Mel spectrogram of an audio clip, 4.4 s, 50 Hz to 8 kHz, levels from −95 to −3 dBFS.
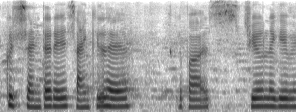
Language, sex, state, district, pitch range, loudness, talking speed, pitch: Hindi, female, Bihar, Kishanganj, 205-215 Hz, -23 LUFS, 150 wpm, 210 Hz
